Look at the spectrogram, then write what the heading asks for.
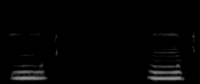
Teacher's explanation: اس میں نون ہے، وہ ہمارے ناک سے نکل رہی ہے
